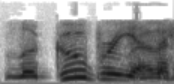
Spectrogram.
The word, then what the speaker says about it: lugubrious: You said that this history, and I'd say lugubrious. I can't even say it. – Lugubrious. – I had the emphasis on the wrong syllable.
